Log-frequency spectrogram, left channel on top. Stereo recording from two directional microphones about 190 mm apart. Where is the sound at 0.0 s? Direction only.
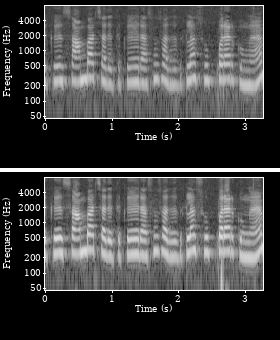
20° right (ahead or behind).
